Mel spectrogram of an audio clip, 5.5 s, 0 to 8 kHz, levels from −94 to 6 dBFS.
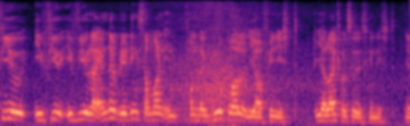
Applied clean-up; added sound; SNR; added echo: none; Cricket; 18 dB; none.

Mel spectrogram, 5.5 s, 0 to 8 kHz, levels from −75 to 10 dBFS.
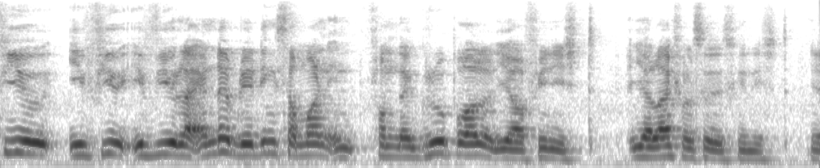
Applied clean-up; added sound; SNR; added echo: none; none; none; none.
